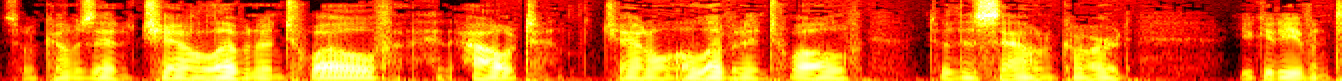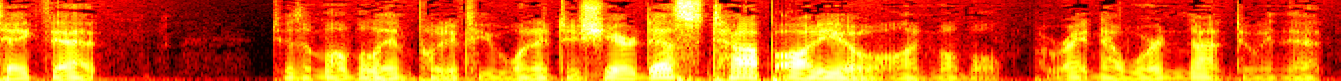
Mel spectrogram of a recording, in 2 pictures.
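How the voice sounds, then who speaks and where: A man presenting an unscripted screen-share software tutorial in a halting, thinking-aloud way. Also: low voice, steady tone, no room sound, dull audio.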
